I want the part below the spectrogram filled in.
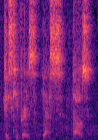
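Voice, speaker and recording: A smooth, defensive tycoon. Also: male voice, measured pace, sharp tone. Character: evasive, defensive tech tycoon man.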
